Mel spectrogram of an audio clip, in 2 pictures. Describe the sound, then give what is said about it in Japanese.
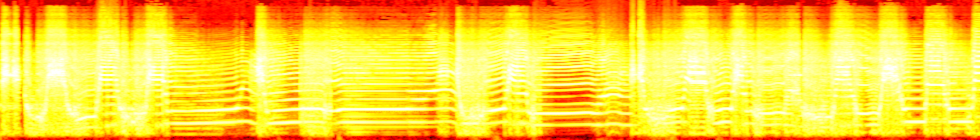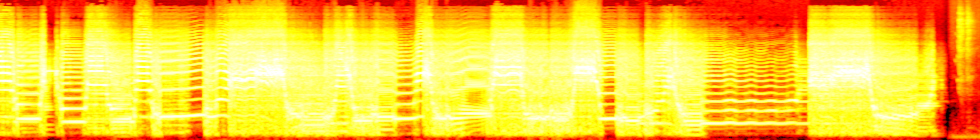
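A loud electric guitar solo played through heavy distortion and a compact wah pedal, with single-note lines whose tone sweeps constantly. The sustained, vocal-like notes run without a break and cut off abruptly at the end. “まあ、こんな感じで、歪ませた音に、ワウをかけた、状態で、ソロみたいなものを、弾いてみました。”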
